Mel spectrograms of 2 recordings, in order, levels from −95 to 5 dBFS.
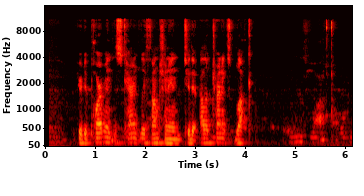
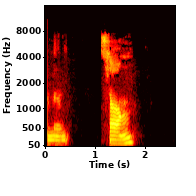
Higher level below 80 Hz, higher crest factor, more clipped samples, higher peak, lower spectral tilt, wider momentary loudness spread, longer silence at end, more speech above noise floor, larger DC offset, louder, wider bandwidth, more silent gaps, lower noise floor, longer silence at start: second, -76 dBFS vs -56 dBFS; about the same, 22 dB vs 20 dB; neither; second, -22 dBFS vs -2 dBFS; about the same, -3.5 dB/octave vs -4 dB/octave; about the same, 15 LU vs 15 LU; second, 0 s vs 0.85 s; second, 34 dB vs 70 dB; neither; second, -42 LUFS vs -19 LUFS; first, 11.5 kHz vs 8.2 kHz; neither; second, -76 dBFS vs -89 dBFS; about the same, 0.05 s vs 0.05 s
